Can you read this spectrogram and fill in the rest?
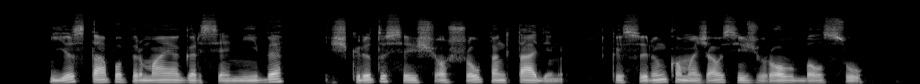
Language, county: Lithuanian, Utena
